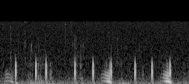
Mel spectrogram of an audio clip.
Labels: {"label": "biophony, knock croak", "recorder": "SoundTrap 300"}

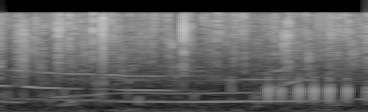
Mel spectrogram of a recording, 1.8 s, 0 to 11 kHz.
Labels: {"label": "biophony", "recorder": "SoundTrap 300"}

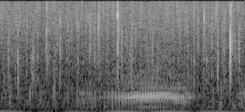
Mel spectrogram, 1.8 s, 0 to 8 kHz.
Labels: {"label": "biophony", "recorder": "SoundTrap 300"}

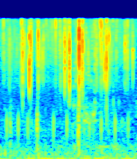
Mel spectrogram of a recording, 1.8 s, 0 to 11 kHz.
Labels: {"label": "biophony, pulse", "recorder": "SoundTrap 300"}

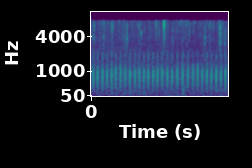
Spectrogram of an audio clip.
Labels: {"label": "biophony, rattle", "recorder": "SoundTrap 500"}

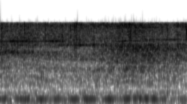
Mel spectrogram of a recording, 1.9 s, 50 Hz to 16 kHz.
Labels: {"label": "anthrophony, boat engine", "recorder": "SoundTrap 500"}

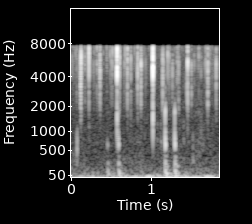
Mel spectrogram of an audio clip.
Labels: {"label": "biophony, knock", "recorder": "SoundTrap 300"}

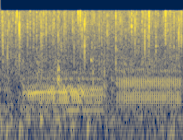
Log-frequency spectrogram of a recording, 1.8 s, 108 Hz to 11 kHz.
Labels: {"label": "biophony, croak", "recorder": "SoundTrap 500"}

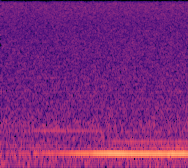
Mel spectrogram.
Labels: {"label": "anthrophony, boat engine", "recorder": "HydroMoth"}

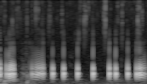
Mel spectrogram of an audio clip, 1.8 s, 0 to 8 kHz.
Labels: {"label": "biophony, knock croak", "recorder": "SoundTrap 300"}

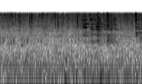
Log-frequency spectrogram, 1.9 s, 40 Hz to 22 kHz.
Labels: {"label": "anthrophony, boat engine", "recorder": "SoundTrap 500"}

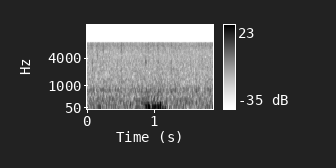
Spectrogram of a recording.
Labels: {"label": "ambient", "recorder": "HydroMoth"}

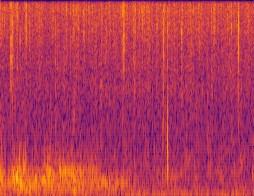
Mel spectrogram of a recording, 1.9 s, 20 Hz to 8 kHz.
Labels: {"label": "biophony, growl", "recorder": "SoundTrap 600 or HydroMoth"}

